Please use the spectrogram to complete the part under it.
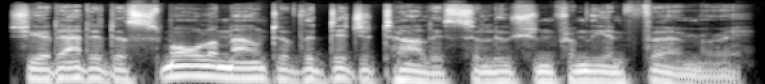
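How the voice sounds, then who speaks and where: A man reading a scripted first-person detective story in a measured, reflective, literary manner. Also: a bass voice, animated, no room sound, clean studio sound. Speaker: narrator.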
